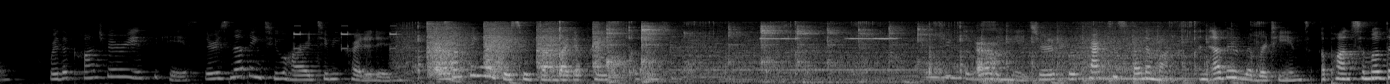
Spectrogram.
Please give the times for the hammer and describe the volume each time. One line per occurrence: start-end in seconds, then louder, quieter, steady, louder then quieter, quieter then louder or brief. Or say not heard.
3.9-12.7 quieter.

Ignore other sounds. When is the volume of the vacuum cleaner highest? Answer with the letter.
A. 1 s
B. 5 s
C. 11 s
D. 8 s
C.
